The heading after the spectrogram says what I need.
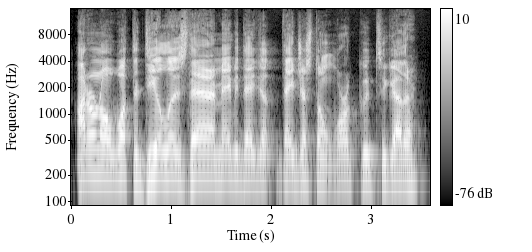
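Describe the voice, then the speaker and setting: A man in his late thirties with a New York accent, hosting a casual wrestling review show, blunt and animated, speaking into a studio microphone. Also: fairly high pitch, brisk. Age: 30s. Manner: animated, gestures a lot, blunt and swearing. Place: streaming studio with neon bar backdrop. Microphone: broadcast mic on stand, headphones.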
